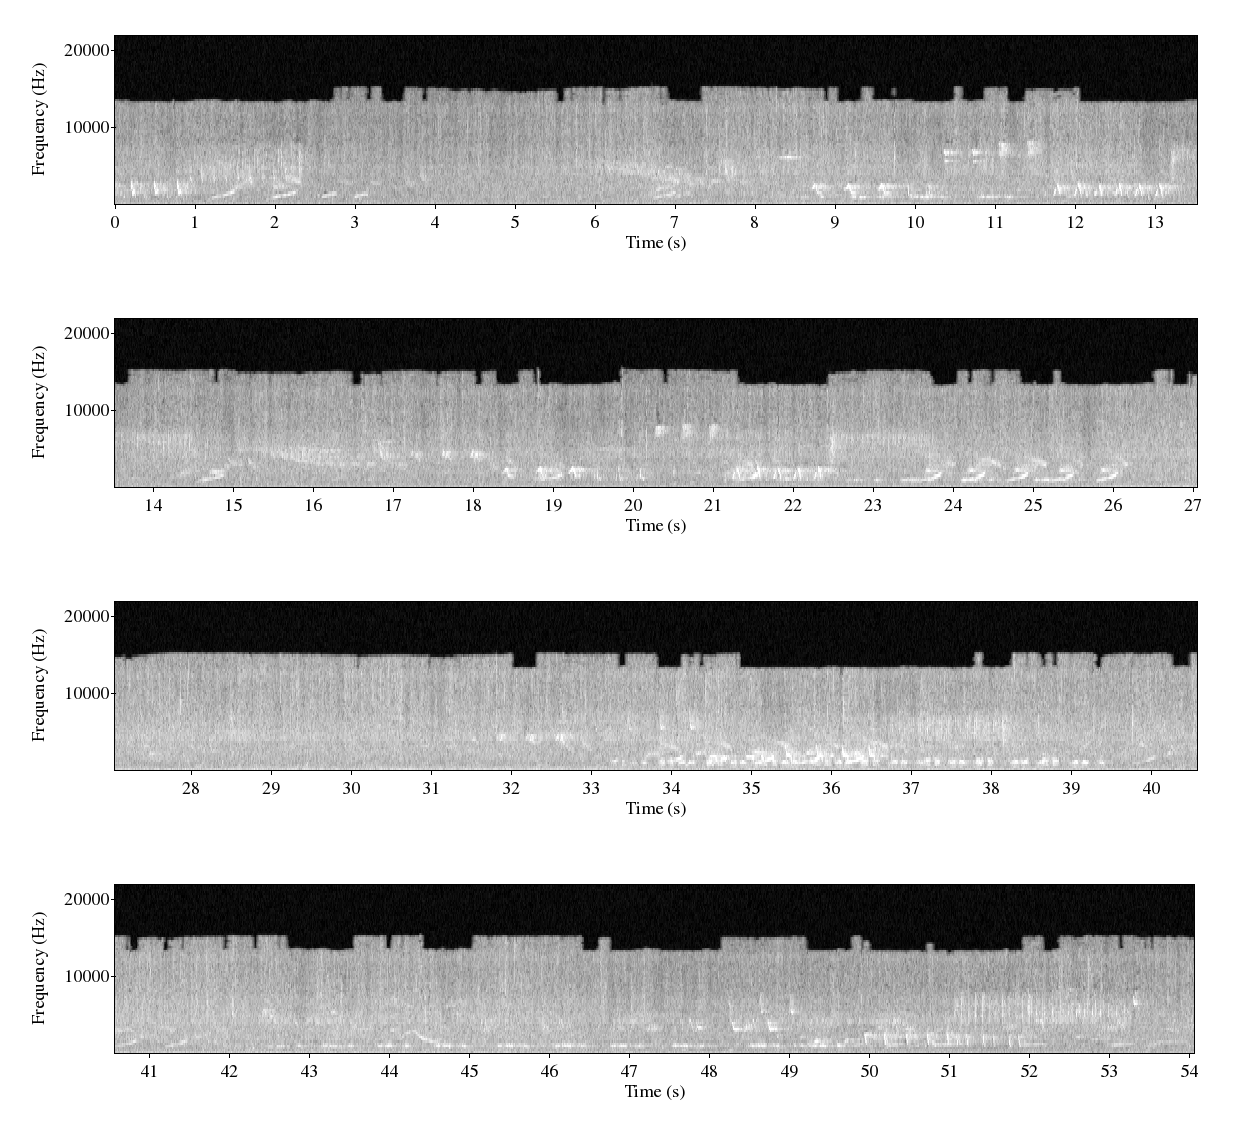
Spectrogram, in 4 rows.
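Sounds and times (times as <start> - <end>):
steady rain: 0.0 - 54.0
birds calling: 31.6 - 51.0.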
